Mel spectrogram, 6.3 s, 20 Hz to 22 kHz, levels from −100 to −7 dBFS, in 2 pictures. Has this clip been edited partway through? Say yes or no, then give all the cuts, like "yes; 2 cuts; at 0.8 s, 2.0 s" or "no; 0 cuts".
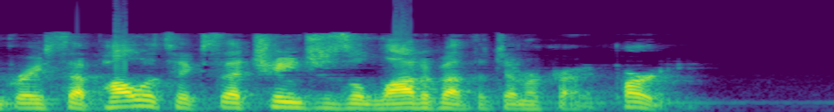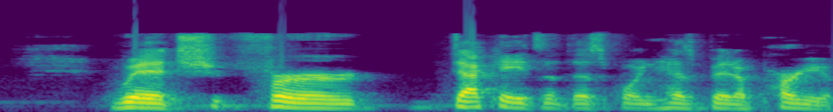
no; 0 cuts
